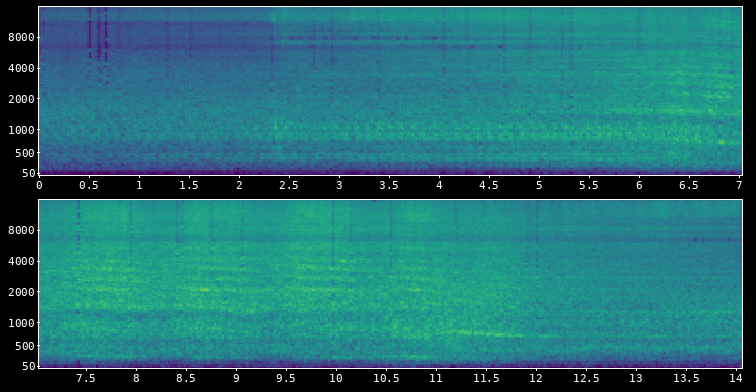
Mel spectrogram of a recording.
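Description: A train passing on the tracks: its rail noise builds from about two seconds in, is loudest in the middle, and dies away near the end.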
